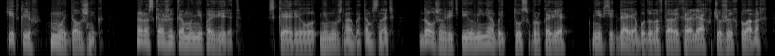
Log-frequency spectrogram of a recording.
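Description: A man reads a first-person audiobook with a steady, matter-of-fact delivery. His voice sits low. The sound is dry and close to the mic. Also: no echo. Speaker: audiobook reader.

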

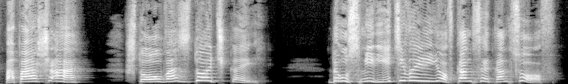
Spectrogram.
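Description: A woman's voice: very high voice, animated, measured pace, voice pushed up. A woman voicing an indignant, bossy woman who calls out in a ringing voice. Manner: ringing, demanding.

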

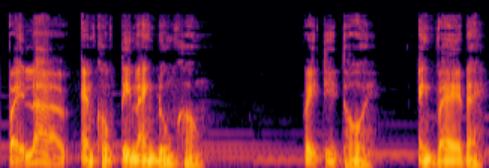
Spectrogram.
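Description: A man reading a story, voicing a smooth-talking, manipulative young man who coaxes. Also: deep voice, normal speed, soft background music. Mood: sulking. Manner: coaxing.

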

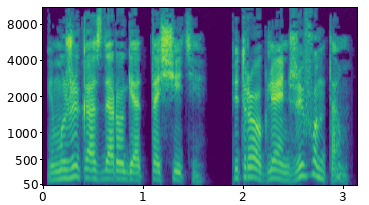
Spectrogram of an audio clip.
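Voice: medium pitch, animated, a little fast, no echo, natural voice. A reader voicing an older male robber who gives curt, muffled orders. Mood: grim. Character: older male robber, dull-voiced and grim.

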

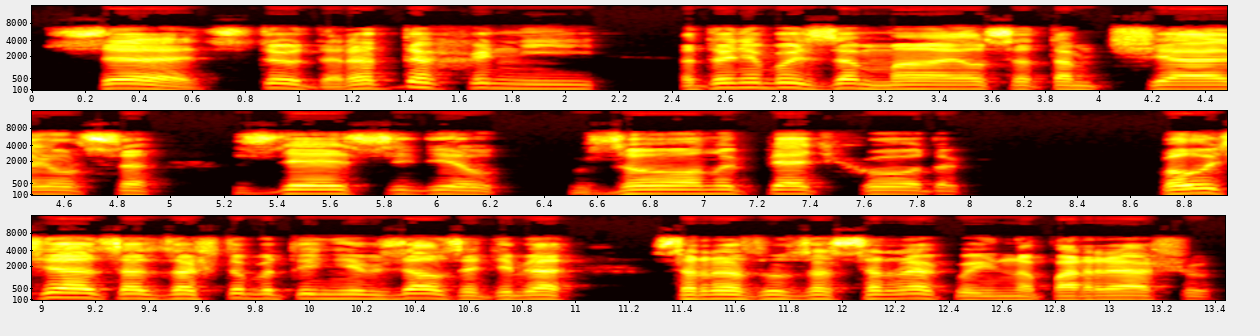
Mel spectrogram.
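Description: A man playing a calm young man in a spoken storybook, cool and sarcastic, unhurried and needling. His voice is smooth and clear, with a slightly muffled lo-fi sound. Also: fairly high pitch, no echo, pitched above the performer's own voice, lightly acted. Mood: mocking.

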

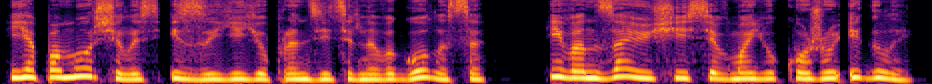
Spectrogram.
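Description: A woman reading a first-person novel aloud in an even, measured storytelling manner, close to the mic. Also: mid-range voice, dry recording. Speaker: audiobook narrator.

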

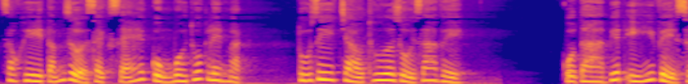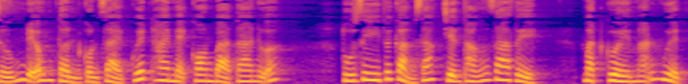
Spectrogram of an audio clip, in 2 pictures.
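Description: A woman narrating an audiobook story with a steady, dramatic reading. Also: medium pitch.

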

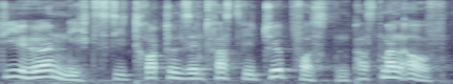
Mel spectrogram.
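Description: A man's voice: medium pitch, sing-song, normal speed, dark tone, voice pushed up. A man voicing a cheeky, boastful centipede in a storybook, brash and mocking. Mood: boisterous.

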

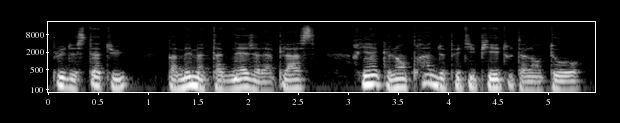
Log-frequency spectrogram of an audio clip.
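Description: A man reads a classic tale in an expressive, measured way. His voice is husky and dark, with a mellow, relaxed tone. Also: medium pitch. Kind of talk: scripted story narration.

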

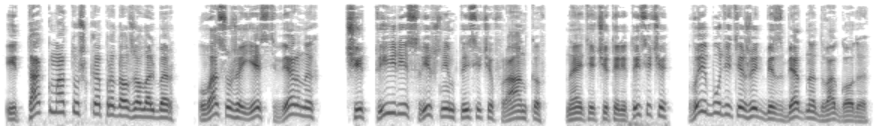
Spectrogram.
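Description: A man's voice: on the high side, big pitch swings, measured pace, no echo, pitched above the performer's own voice. A man reading as an earnest, devoted young son. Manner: fervent, eager, raising his voice on key words.

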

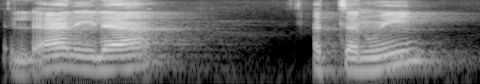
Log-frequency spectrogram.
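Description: A man teaching Quran recitation. He explains each rule slowly and carefully, then stretches the examples out into chanted recitation, and sometimes contrasts a wrong reading with the right one. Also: fairly high pitch, lively intonation, creaky, a bit bright, a little hiss or hum.

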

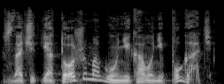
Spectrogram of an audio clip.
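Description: A man's voice: deep voice, huge pitch swings, fairly quick, breathy edge, dry recording, studio quality, voice pushed up, exaggerated voice. A man voicing a bashful little wolf cub in a storybook, mumbling and hesitant. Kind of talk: storybook reading.

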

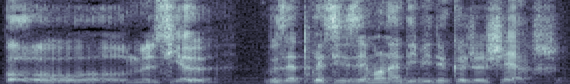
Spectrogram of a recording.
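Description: Man doing a high, trembling little man. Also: expressive, measured pace, a bit bright, slightly rough. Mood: eager. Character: small nervous man, frightened and pleading.

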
